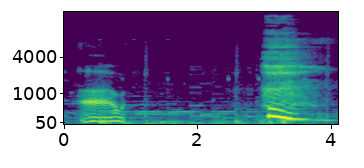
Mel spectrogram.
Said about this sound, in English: Sorry for yawning.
